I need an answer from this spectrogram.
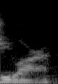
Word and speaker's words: Lara: my heart for og lara um which i base i also i think we talked about this before like i used to call her laura croft i'm trying to pronounce it as lara because that's yeah i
